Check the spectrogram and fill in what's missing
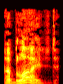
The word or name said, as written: obliged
